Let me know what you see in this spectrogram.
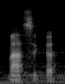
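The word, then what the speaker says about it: Masika: it no so it's it's like Massacre but not pronouncing the r m a s i k a a massacre massacre I mean that sounds like you're saying it the right way it sounds like you're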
